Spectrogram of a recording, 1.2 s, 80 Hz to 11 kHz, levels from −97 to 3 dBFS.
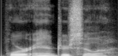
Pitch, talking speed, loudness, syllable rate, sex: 120 Hz, 150 wpm, -13 LUFS, 4.6 syllables/s, male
